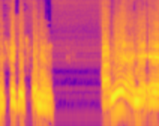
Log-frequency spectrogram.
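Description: A man talking, with a break of about half a second in the middle, over a faint steady hum.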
